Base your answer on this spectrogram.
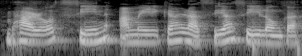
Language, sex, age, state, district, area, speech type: Assamese, female, 45-60, Assam, Charaideo, urban, spontaneous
